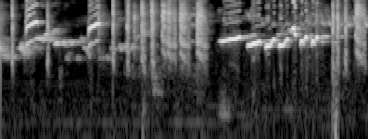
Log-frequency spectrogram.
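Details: Song of a white-rumped shama used as a lure to get other shamas singing: dense harsh chattering and buzzy notes, then a bright run of quick rising and falling whistles.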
